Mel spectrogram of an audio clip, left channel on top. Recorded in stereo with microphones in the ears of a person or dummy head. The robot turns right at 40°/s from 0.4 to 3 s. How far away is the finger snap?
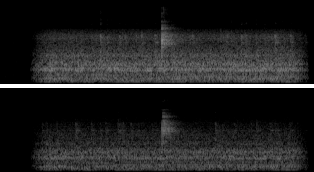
About 0.5 m.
